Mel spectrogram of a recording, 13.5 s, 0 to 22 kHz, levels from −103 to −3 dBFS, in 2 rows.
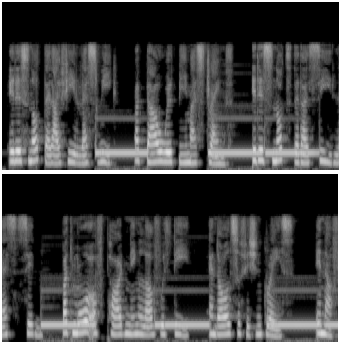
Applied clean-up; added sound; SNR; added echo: classical method Wiener filter.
